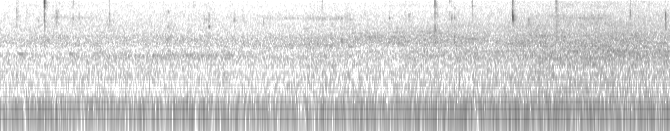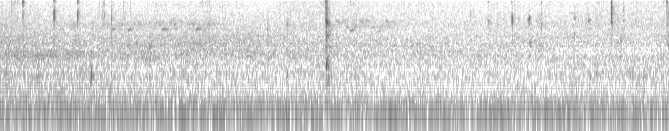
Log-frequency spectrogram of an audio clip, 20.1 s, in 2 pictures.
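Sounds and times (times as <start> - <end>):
low steady hum: 0.0 - 20.0
person chewing wetly: 4.7 - 12.4, 17.1 - 20.0.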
